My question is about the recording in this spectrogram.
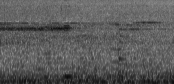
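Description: Street traffic: a steady low rumble of engines and road noise, with a thin high-pitched squeal that stops about a second in.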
